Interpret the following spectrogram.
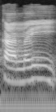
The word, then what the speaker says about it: கலை: கலை, இதை சொல்லும்போது நம்ம நுனி நாக்கால கலை அப்படி சொல்லணும், இதை கலை அழுத்தி சொல்லணும்.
